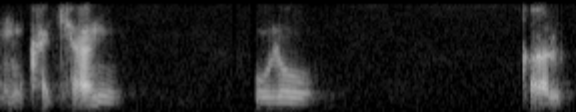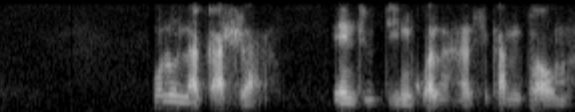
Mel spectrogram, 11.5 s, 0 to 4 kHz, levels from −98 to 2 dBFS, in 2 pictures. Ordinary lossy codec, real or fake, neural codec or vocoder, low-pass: none; real; none; 3.6 kHz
